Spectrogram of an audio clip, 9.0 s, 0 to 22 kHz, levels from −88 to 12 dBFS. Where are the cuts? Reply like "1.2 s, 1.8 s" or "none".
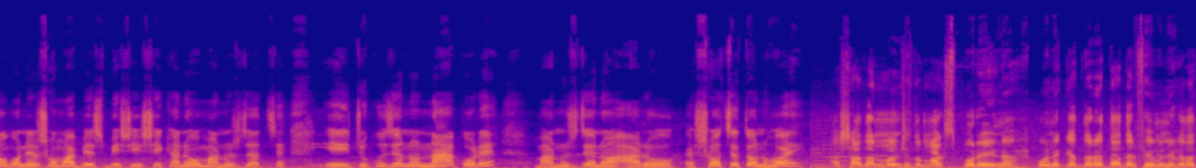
5.1 s, 6.1 s, 7.7 s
